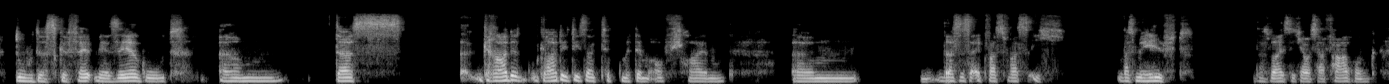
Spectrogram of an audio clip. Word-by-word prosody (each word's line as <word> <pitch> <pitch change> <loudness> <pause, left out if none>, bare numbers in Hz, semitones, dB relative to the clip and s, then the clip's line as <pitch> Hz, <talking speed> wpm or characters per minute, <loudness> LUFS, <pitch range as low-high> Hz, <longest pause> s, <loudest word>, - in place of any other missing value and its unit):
Du, 160 -3 +4
das 145 -3 0
gefällt 160 -2 +2
mir 145 -4 +1
sehr 155 +4 +6
gut. 150 0 -2 0.3
Ähm, 155 +3 -1 0.5
das 160 -1 +3 0.5
äh, - - -4
gerade 185 +2 +4
gerade 175 0 +2
dieser 170 -3 +1
Tipp - - -7
mit 150 0 -3
dem 145 -2 +1
Aufschreiben, 145 -1 -4 0.7
ähm, 140 0 0 0.6
das 160 +5 -1
ist 165 - -2
etwas, 155 0 -1
was 150 -2 -3
ich - - -7 0.5
was 160 0 -3
mir 155 -1 +3
hilft. 160 -2 -1 0.6
Das 145 -2 -10
weiß 140 +1 +1
ich 140 0 -2
aus 135 0 0
Erfahrung. 135 -1 -3
150 Hz, 130 wpm, -19 LUFS, 145-160 Hz, 0.7 s, sehr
